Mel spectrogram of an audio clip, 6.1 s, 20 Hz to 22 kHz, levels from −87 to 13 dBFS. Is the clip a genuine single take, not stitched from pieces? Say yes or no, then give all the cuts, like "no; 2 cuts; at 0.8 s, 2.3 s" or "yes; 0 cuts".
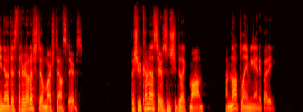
yes; 0 cuts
